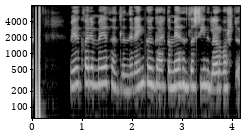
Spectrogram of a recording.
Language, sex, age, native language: Icelandic, female, 18-19, Icelandic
